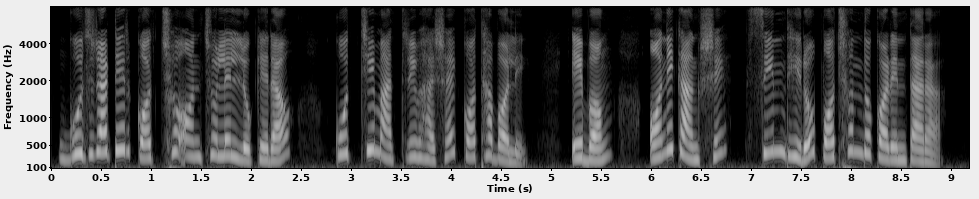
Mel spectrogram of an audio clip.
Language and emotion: Bengali, neutral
